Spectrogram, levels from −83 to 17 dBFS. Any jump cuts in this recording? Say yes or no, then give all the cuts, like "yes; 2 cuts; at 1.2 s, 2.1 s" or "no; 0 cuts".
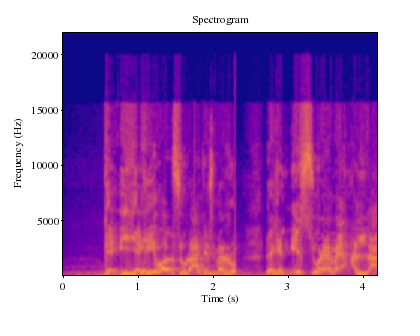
yes; 1 cut; at 2.3 s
